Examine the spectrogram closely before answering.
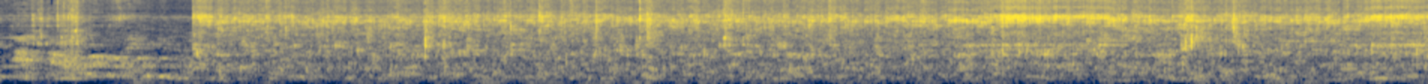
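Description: Tamarind water poured from a steel cup into a pot of potato and chickpea curry, a short splashing pour. It is followed by a steady hiss with a few faint crackles as crisp pani puri shells are crushed by hand into the liquid.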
